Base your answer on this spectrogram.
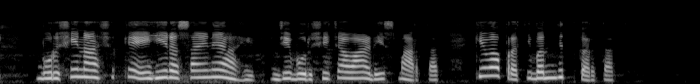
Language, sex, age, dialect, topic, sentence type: Marathi, female, 18-24, Northern Konkan, agriculture, statement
